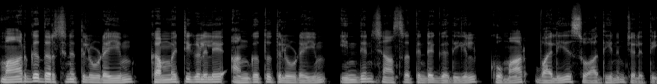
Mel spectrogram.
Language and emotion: Malayalam, neutral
